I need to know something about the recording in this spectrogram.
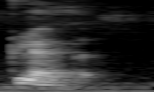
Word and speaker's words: club: But the B here, we are going to pronounce club.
